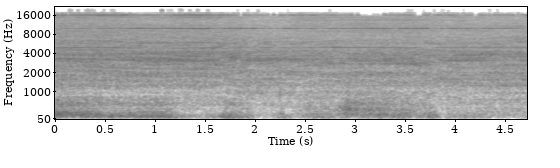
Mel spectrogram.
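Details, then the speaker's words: Dyson Supersonic HD03 hairdryer: a thin, high, steady whoosh over a strained, dull hum as the fan labours, with a horrible smell, then flashing lights and shutdown after seconds. Filter is clean; hair wrapped on the motor shaft. "Flashing lights goes off. Filter looks fine. So it just seems like it's laboring like the fans just laboring."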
